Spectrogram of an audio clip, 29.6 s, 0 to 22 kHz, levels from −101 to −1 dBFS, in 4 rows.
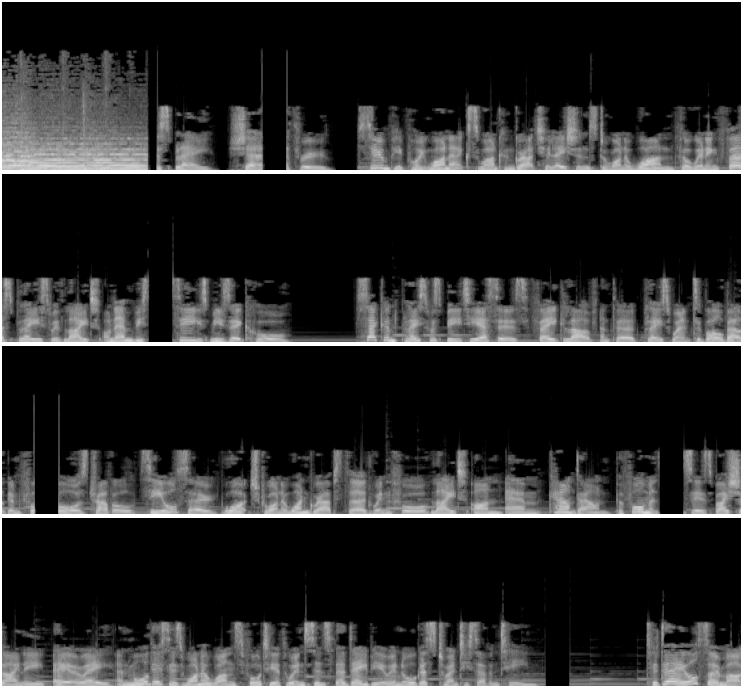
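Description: At 2.60, 8.85, 15.10, 21.35 and 27.60 s the sound stops for 250 ms: a gap between chunks. The audio arrives in 6-second chunks, so silence is inserted at every join while nothing is lost.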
